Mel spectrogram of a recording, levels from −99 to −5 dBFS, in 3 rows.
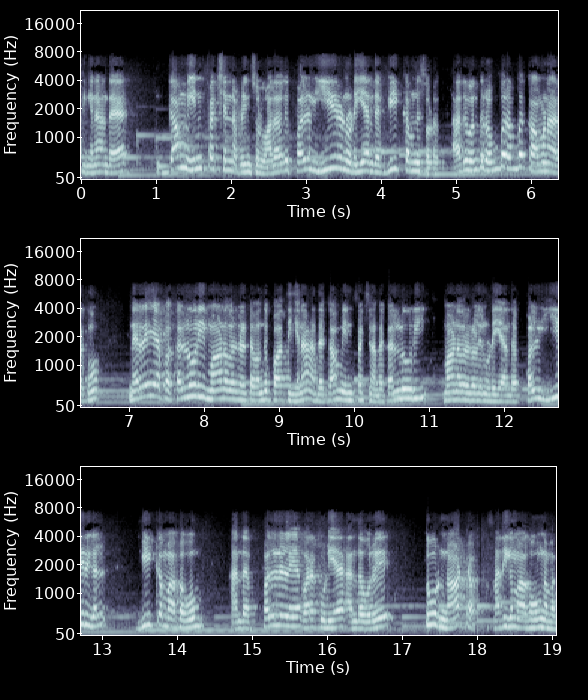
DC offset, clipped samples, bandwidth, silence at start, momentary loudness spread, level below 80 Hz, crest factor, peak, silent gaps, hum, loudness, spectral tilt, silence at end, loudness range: under 0.1%; under 0.1%; 7.6 kHz; 0 s; 6 LU; -58 dBFS; 14 dB; -4 dBFS; none; none; -18 LUFS; -6 dB/octave; 0 s; 2 LU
